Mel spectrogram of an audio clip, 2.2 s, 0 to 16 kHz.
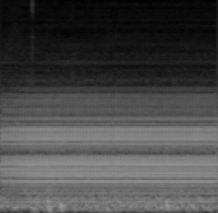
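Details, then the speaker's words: Kenmore 253 refrigerator (model 70413411): loud steady rattling buzz with fast flutter, running with doors closed and stopping when opened, from evaporator fan blades scraping ice buildup; fridge may not cool while freezer does. "it runs with the doors closed and ceases when you open the refrigerator or freezer door you may simply have ice buildup around the evaporator fan"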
